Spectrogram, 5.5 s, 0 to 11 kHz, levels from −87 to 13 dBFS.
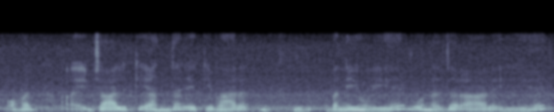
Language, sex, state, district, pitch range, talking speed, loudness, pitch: Hindi, female, Uttar Pradesh, Lalitpur, 225-250 Hz, 150 wpm, -16 LUFS, 235 Hz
